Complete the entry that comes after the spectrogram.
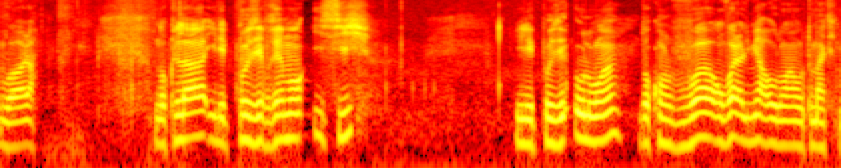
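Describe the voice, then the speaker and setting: Over noticeable background noise, a man with a fairly high pitch speaks at a fairly slow pace with fairly even intonation and long, frequent pauses, the sound dry and close with no echo. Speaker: paranormal investigator YouTuber. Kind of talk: on-location ghost hunt commentary. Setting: outdoors in a cemetery at night.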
